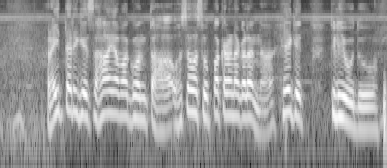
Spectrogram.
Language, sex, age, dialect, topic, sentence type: Kannada, male, 18-24, Coastal/Dakshin, agriculture, question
